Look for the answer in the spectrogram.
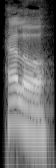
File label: "Hello" Bajan, Greetings, male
